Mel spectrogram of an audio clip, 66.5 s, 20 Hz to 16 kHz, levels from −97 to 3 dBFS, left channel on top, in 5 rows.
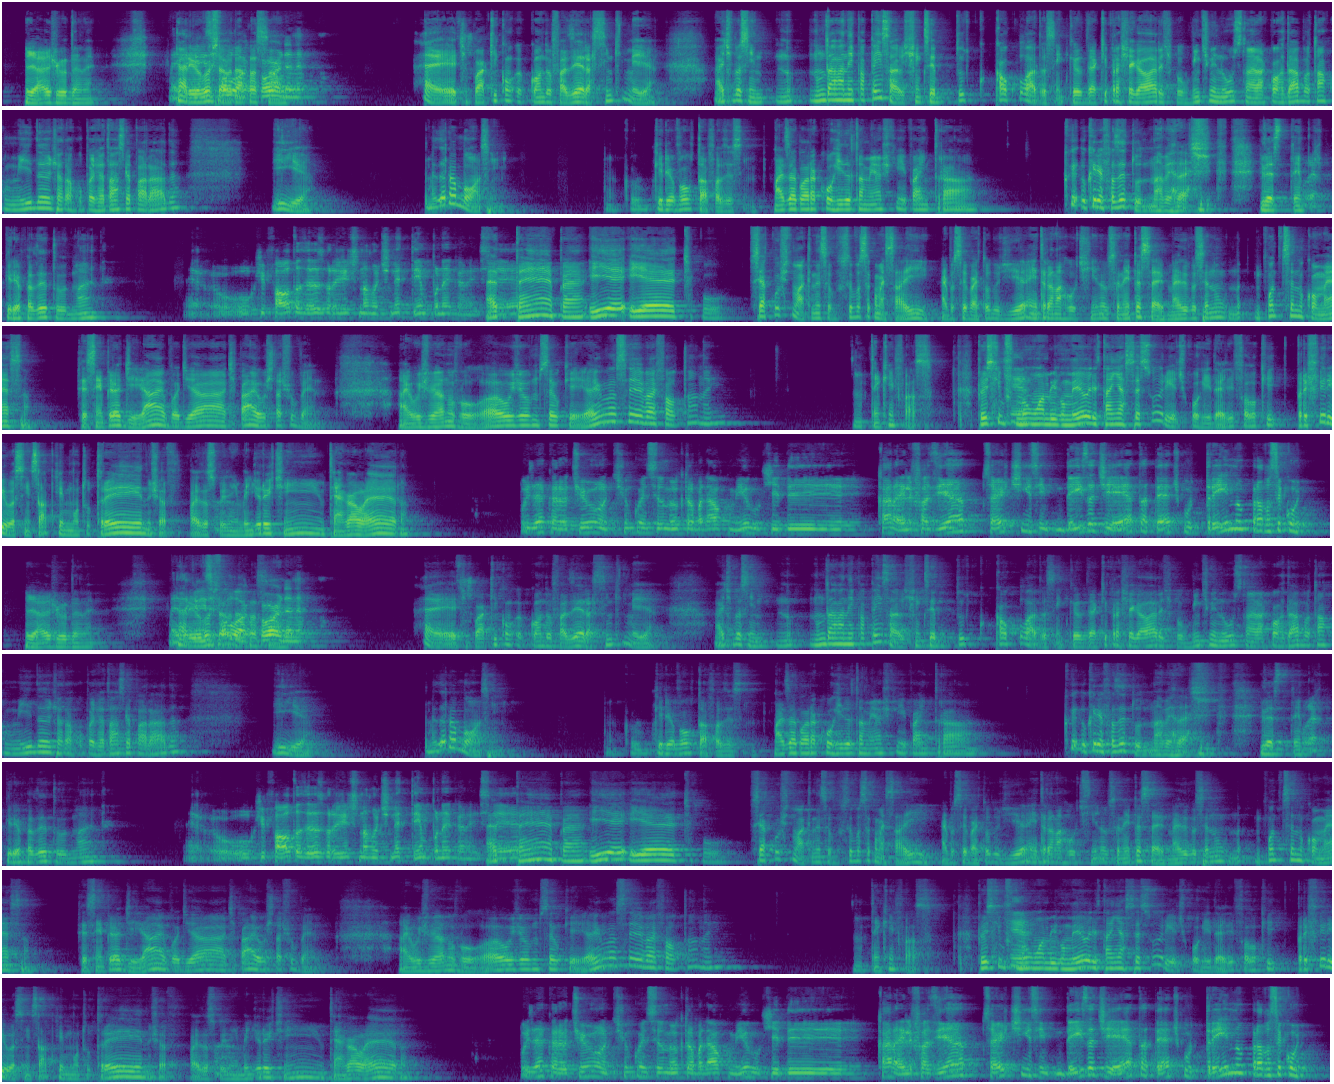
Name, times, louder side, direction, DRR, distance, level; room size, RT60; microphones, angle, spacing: voice 1, 0.2-1.5 1.7-2.8 4.1-9.7 9.9-15.6 16.0-16.4 17.5-18.3 19.3-23.1 23.9-27.6 31.4-33.8 34.1-39.0 39.3-40.2 40.7-47.1 48.4-49.2 49.5-57.3, left 6 dB, 85° left, 14 dB, 0.6 m, -25 dB
voice 2, 1.7-3.0 19.6-19.7 26.3-26.4 28.5-31.9 50.0-50.2 55.4-55.5 58.4-66.2, right 1 dB, 10° right, 4 dB, 1.2 m, -26 dB
14.0 x 10.0 x 7.2 m, 0.62 s
head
